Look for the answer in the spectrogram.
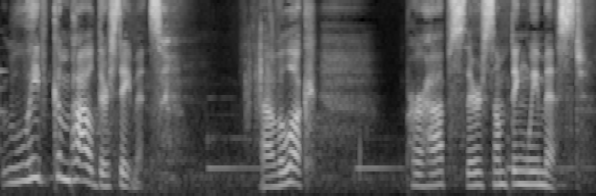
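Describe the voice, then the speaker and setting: A woman playing a brisk, skeptical prison official in a video game, blunt and businesslike. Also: medium pitch, expressive, soft background music, close to an everyday voice.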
